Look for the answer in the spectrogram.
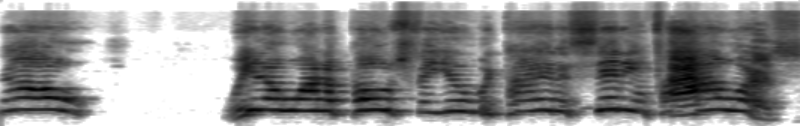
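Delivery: imitated high-pitched voice. Speaker retells unhappy pets and kids answering from the house: imitating a high-pitched voice. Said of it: "I heard this high pitched voice".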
